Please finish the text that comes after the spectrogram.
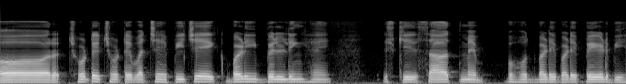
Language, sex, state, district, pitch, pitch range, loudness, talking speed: Hindi, male, Bihar, Patna, 115 Hz, 110-120 Hz, -17 LUFS, 165 wpm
